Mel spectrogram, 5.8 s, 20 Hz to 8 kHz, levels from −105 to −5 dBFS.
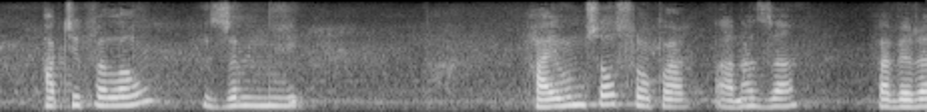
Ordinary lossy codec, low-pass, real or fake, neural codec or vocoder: none; 7.2 kHz; fake; codec, 24 kHz, 0.9 kbps, WavTokenizer, medium speech release version 1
